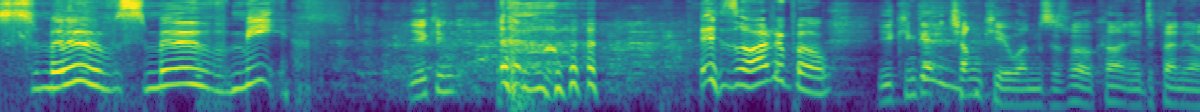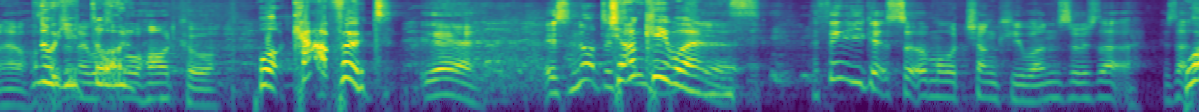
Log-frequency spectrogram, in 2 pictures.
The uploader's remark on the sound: live at 21 Soho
